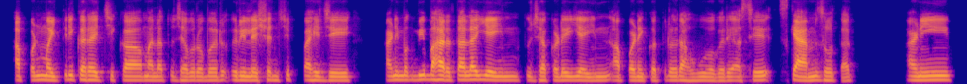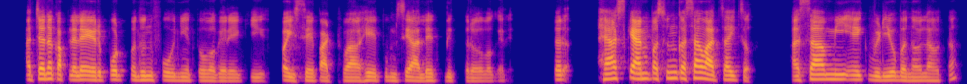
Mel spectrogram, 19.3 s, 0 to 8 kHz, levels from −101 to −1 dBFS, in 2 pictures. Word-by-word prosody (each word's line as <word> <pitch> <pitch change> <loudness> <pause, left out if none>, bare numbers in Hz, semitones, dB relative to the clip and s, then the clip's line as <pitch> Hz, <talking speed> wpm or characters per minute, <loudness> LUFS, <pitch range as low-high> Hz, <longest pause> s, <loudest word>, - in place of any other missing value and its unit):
आपण 145 +1 -2
मैत्री 150 +1 0
करायची 150 -2 0
का? 140 0 +1
मला 140 -1 -3
तुझ्याबरोबर 140 +1 -4
रिलेशनशिप 140 0 -2
पाहिजे. 140 -2 -1 0.5
आणि 150 +2 -1
मग 150 0 -3
मी 160 - +1
भारताला 155 0 +4
येईन. 140 -3 +2
तुझ्याकडे 140 0 -3
येईन 135 0 -2
आपण 135 0 -3
एकत्र 135 +1 -6
राहू 130 -1 -4
वगैरे 130 +1 -5
असे 135 +3 -3
स्कॅम्स 135 +2 +3
होतात. 135 -3 -6 0.6
आणि 145 +1 +1 0.4
अचानक 185 +4 +4
आपल्याला 160 -2 +3
एअरपोर्टमधून 150 0 +1
फोन 135 -3 -4
येतो 125 0 -6
वगैरे 120 -1 -4
की 120 +1 -10 0.2
पैसे 130 0 0
पाठवा 125 -1 -1
हे 135 +3 -2
तुमचे 130 +1 -3
आलेत 125 0 0
मित्र 120 -2 -9
वगैरे. 115 0 -13 0.5
तर 165 - 0 0.4
ह्या 190 +2 +6
स्कॅम 200 -1 +8
पासून 210 +2 0
कसा 210 +1 +4
वाचायचं? 160 -4 +3 0.5
असा 175 +5 +5
मी 175 0 +1
एक 155 0 -2
व्हिडिओ 140 0 0
बनवला 125 -1 -3
होता. 125 +9 -10
140 Hz, 150 wpm, -25 LUFS, 130-155 Hz, 0.6 s, स्कॅम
